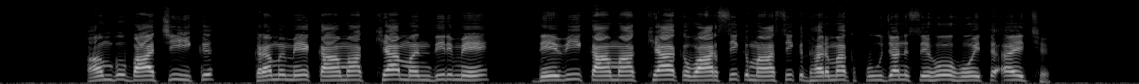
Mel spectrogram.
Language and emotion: Maithili, neutral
